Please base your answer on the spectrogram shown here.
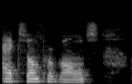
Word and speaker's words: Aix-en-Provence: Hope that answered your question, but it is Aix-en-Provence, in case you're worried about the pronunciation.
